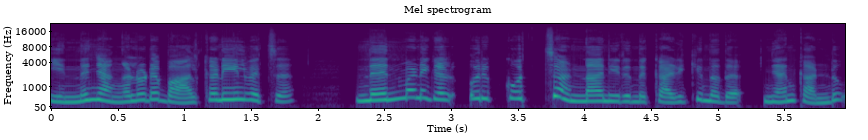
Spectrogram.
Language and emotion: Malayalam, happy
